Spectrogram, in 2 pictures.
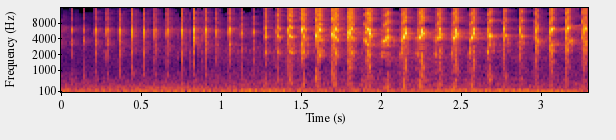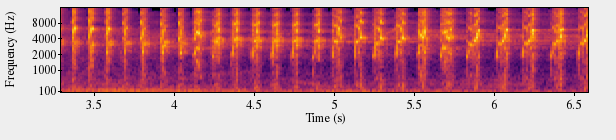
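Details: Lovebird giving Indonesian ngetik calls toward a rival, recorded to train young birds: a fast, continuous train of piercing, raspy clicks that builds in loudness after the first second and holds steady.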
